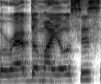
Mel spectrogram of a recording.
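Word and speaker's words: rhabdomyolysis: But at the same time, I'm I couldn't even pronounce it. Right? The short end is called rhabdo. But rhabdomyosis, and it's basically where my bloodstream just kind of got a chokehold.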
